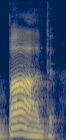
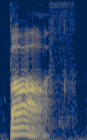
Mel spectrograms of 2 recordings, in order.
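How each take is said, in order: First: The word ends with a d sound. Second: The word ends with a th sound. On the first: The speaker calls it wrong. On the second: The speaker calls it right.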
